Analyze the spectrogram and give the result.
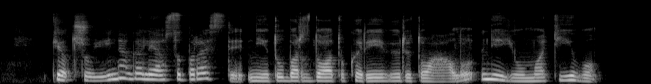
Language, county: Lithuanian, Vilnius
